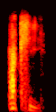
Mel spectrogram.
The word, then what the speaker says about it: Aki: The new name for Akihiro Sahara is spelled out Ki, but they pronounce it Aki, which of course is his nickname.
